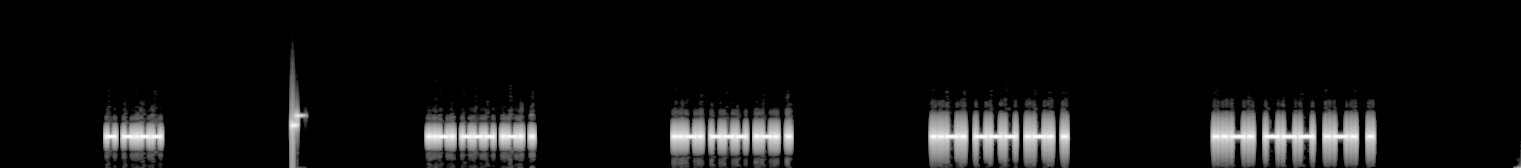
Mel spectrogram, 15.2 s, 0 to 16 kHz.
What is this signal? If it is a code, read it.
Morse code, heard as a keyed tone, about 34 wpm, 690 Hz. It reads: TY FORE FORE FORE FORE
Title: Speed-Racing Prefixes and Suffixes 28wpm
